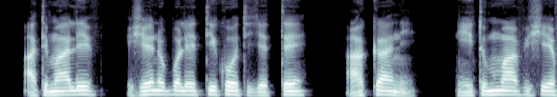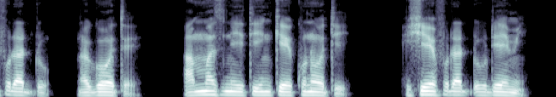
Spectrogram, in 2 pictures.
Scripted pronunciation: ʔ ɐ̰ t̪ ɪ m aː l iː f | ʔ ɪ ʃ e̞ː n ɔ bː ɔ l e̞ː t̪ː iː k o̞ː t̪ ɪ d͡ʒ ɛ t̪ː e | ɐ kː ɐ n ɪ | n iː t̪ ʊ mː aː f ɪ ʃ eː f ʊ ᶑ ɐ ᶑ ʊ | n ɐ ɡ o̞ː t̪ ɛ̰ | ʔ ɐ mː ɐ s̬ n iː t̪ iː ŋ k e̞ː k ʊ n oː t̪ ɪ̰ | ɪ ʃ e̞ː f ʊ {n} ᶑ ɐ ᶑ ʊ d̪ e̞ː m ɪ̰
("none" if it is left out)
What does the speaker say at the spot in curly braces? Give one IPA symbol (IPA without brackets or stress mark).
none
